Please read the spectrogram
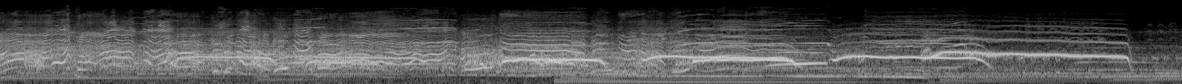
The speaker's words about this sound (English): So scream with me again, universe, with all your pain and sorrow and fear and loss. Scream. Scream. Scream.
